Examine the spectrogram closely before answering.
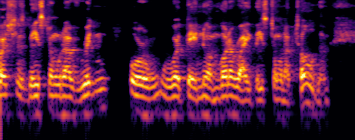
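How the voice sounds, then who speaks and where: A man is talking with an American accent. His voice sits at a medium pitch. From Chicago South Side. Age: 60s. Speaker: architecture critic. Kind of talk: interview.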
